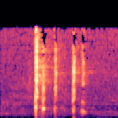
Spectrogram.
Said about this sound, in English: or sometimes the person will develop a special cough. a cough which is not there when you are not in the presence of the person.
